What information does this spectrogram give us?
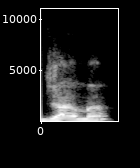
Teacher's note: uno dice yo yo y uno dice llama y suena igual en realidad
